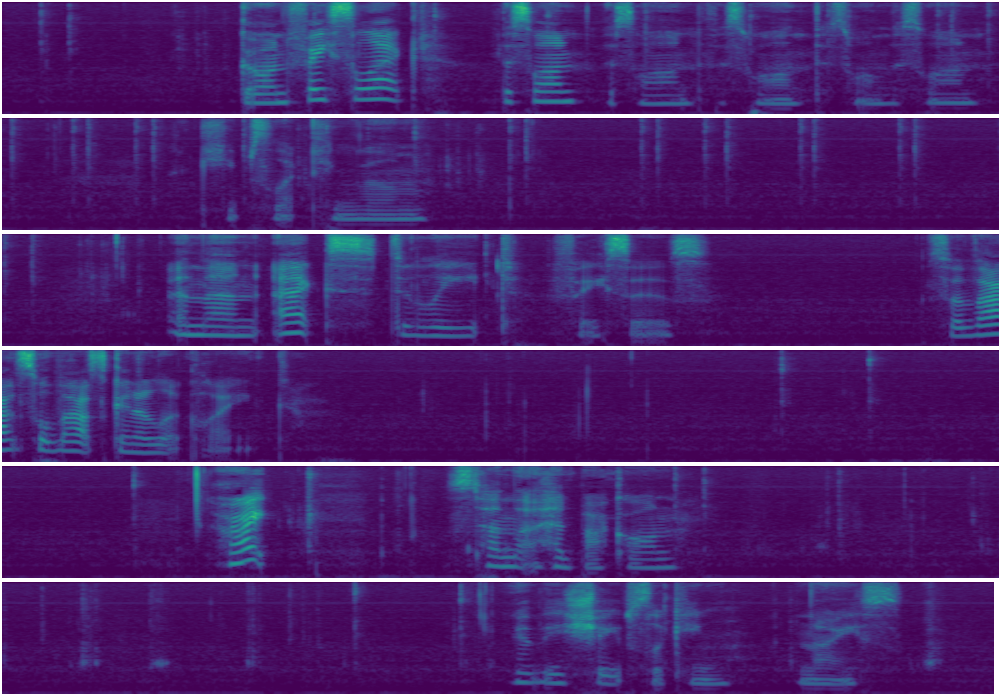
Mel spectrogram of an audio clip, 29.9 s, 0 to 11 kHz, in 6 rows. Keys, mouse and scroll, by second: 0.2 click, 2.1 right click, 2.6 shift+right click, 3.1 shift+right click, 3.7 right click, 4.1 shift+right click, 4.7 shift+right click, 5.1 shift+right click, 5.3 shift+right click, 5.7 shift+right click, 6.1 shift+right click, 6.6 shift+middle click, 7.5 shift+right click, 8.2 shift+right click, 8.5 shift+right click, 9.2 shift+right click, 9.5 shift+right click, 10.0 shift+right click, 10.6-11.4 scroll down 3, 11.4 x, 13.0 middle click, 19.3 middle click, 21.4 KP_1, 23.3 click, 24.0-24.5 scroll down 6, 24.8-26.3 scroll up 15, 26.8 shift+middle click, 28.1 click, 28.8 scroll down 2, 29.5 scroll down 7.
